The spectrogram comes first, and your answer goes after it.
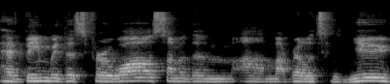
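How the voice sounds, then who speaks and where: With an Australian accent, a man speaks at a moderate pace in a bright, sharp tone, his medium-pitched voice monotone and flat. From Tasmania, Australia. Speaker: chief scientific officer of a charity. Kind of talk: presentation. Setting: video call. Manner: hesitant, many fillers.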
